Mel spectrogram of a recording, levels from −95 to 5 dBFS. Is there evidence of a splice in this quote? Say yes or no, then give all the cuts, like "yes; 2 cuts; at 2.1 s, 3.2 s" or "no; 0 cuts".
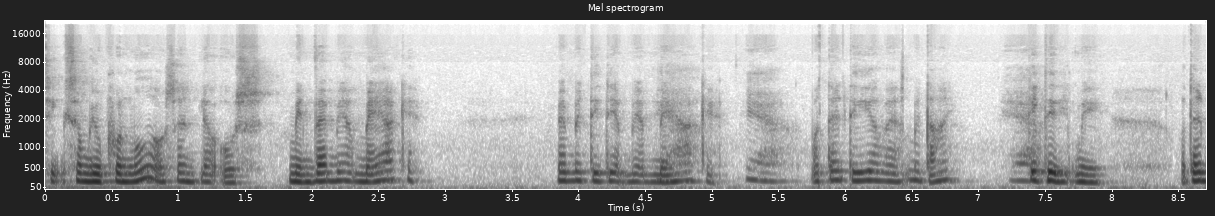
yes; 4 cuts; at 1.2 s, 6.0 s, 6.4 s, 7.5 s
